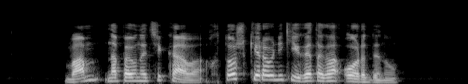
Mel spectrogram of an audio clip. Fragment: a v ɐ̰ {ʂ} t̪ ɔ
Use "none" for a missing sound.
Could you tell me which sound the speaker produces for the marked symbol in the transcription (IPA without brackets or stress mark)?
x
